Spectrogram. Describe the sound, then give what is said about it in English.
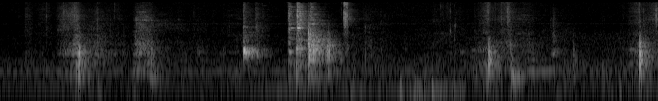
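Kitchen knife and utensil clatter while tomatoes are sliced about a centimeter thick on a cutting board for the grill, with a few sharp, irregular clinks and knocks over a low steady hum. “I like to slice tomatoes about a centimeter thick, toss those on the grill.”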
